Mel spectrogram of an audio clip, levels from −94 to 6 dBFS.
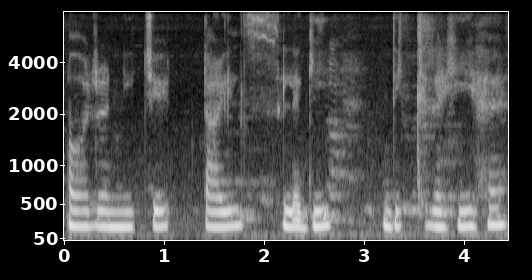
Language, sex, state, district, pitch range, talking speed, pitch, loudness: Hindi, female, Himachal Pradesh, Shimla, 200-215 Hz, 95 wpm, 205 Hz, -14 LUFS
